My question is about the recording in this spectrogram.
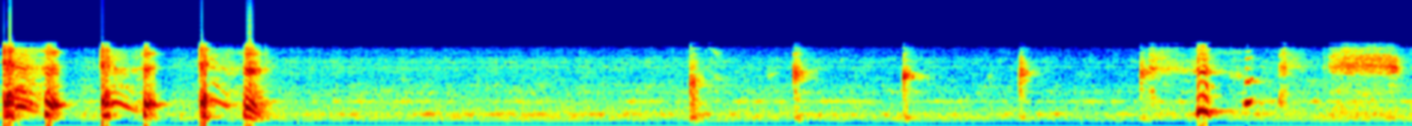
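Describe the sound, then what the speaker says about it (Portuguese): A five-month-old baby girl coughing: a quick run of five sharp little coughs, then quieter scattered coughs and throat sounds after a pause, close and clear against a quiet room. "Deixa eu ver a tosse"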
